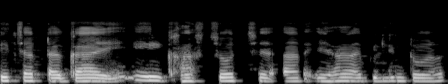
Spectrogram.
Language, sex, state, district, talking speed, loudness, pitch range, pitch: Bengali, male, West Bengal, Jhargram, 145 wpm, -17 LUFS, 150-160 Hz, 155 Hz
